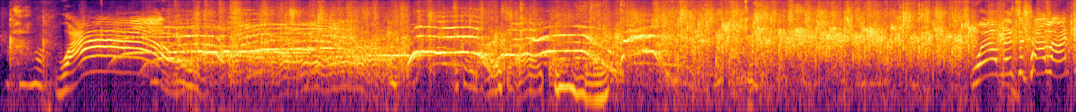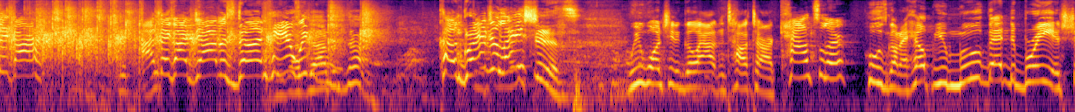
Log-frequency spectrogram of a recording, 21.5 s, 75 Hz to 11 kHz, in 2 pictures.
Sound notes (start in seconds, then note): 0.6 audience cheering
